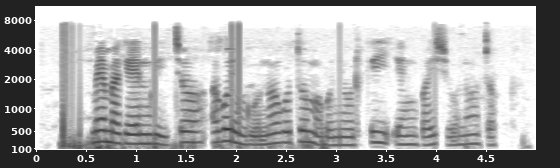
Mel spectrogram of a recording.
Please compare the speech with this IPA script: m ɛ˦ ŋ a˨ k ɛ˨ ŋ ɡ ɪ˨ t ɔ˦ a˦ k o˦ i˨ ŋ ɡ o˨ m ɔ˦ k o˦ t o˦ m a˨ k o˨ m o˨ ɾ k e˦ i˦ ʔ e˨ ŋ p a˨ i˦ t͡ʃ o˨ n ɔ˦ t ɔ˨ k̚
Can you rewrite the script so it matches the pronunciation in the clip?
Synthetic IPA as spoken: m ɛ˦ m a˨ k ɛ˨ n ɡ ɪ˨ t͡ʃ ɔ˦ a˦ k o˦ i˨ ŋ ɡ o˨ n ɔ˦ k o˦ t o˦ m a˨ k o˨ ɲ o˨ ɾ k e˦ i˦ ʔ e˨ ŋ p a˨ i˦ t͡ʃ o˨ n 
